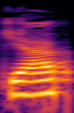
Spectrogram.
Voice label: "Kya", Kangri; What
